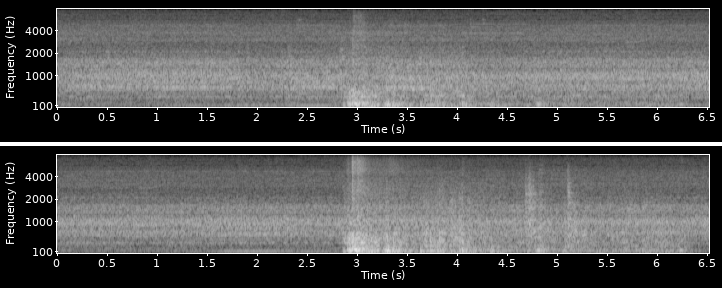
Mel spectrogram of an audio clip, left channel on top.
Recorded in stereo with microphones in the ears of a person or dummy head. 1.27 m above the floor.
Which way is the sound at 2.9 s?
70° right (ahead or behind).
